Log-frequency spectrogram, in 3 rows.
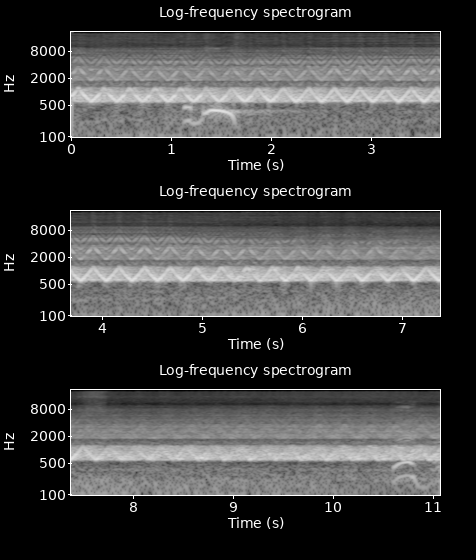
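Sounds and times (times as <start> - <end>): alarm siren warbling: 0.0 - 7.4, 10.1 - 11.0.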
